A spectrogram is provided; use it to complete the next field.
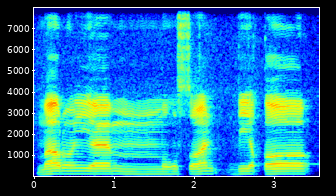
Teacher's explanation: idghamul mim fil mim, diidghamkan mim pada mim maka menjadi Maryam musaddiqa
